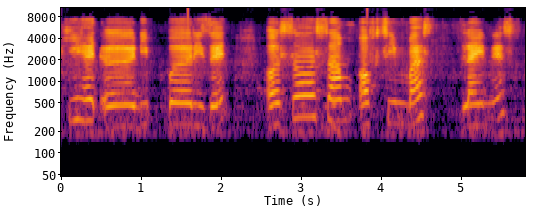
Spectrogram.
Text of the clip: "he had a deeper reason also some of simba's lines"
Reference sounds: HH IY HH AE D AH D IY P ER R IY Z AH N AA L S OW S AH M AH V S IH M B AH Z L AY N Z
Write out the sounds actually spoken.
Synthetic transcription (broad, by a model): HH IY HH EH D AH D IY P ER R IY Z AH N AA L S OW S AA M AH F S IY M B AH S L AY N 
